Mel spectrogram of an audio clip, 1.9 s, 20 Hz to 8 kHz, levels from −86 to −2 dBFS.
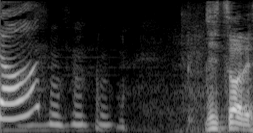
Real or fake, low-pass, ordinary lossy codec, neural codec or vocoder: real; none; none; none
